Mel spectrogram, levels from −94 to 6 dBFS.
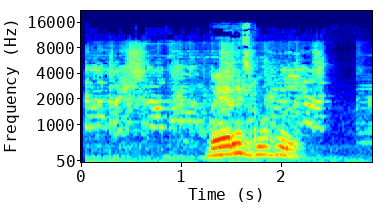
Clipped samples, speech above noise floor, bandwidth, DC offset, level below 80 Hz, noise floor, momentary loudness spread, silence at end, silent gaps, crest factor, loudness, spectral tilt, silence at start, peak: under 0.1%; 32 dB; 16 kHz; under 0.1%; -54 dBFS; -46 dBFS; 18 LU; 0.05 s; none; 16 dB; -17 LUFS; -4 dB/octave; 0 s; -2 dBFS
